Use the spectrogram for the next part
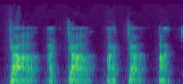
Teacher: Entonces, por la propia coarticulación se va muy hacia adelante el dorso de la lengua, casi pues eso, a la zona palatal, más que velar, se adelanta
